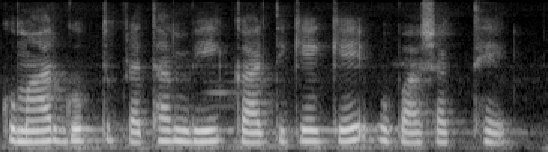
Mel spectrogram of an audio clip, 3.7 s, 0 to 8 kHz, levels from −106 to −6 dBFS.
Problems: none marked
